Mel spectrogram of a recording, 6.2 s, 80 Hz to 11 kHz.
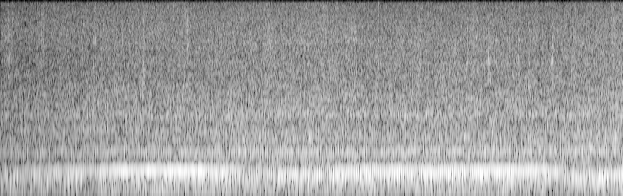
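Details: JRI MCCS-MINI-3000 mini conveyor parts washer running at very low pressure, around 5 psi, through V-jet nozzles; steady hiss of water spraying over an even pump hum with a faint tone near 400 Hz: normal spray wash operation.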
